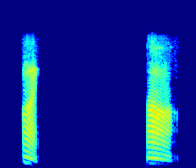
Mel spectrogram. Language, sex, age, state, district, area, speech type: Manipuri, male, 45-60, Manipur, Kangpokpi, urban, conversation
